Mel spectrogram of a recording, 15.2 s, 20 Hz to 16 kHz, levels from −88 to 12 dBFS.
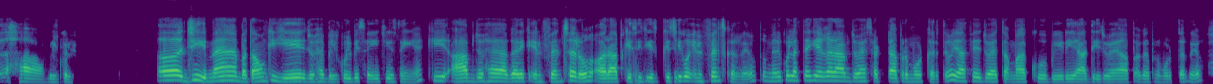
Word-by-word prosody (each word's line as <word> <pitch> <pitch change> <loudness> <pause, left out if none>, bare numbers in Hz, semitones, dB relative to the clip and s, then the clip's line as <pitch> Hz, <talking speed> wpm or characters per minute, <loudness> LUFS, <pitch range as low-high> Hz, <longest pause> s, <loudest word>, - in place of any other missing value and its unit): हाँ, 140 -5 -1
बिल्कुल। 130 -3 -7 1.1
अ, 205 +1 +8
जी। 200 +1 +3
मैं 190 +4 +3
बताऊँ 155 +3 +2
कि 195 - -5
ये 155 -1 +2
जो 145 - 0
है 155 0 -3
बिल्कुल 135 +2 -5
भी 155 - -5
सही 140 -2 -5
चीज़ 145 -1 -7
नहीं 125 -3 -10
है। - - -10
कि 185 0 -2 0.2
आप 155 0 +3
जो 160 - +1
है 165 -1 +3
अगर 155 +1 +4
एक 155 - 0
इन्फ़्लुएंसर 150 +6 0
हो 155 - +7
और 145 -4 +4
आप 145 0 +4
किसी 155 +1 -4
चीज़ 155 -2 -5
किसी 165 +3 -3
को 185 -1 +3
इन्फ्लुएंस 155 +4 -3
कर - - -4
रहे 125 0 -8
हो - - -6
तो 190 - -10
मेरे 175 +1 -4
को 200 - -1
लगता 195 0 +1
है 195 - -1
कि 195 - +3
अगर 190 0 +3
आप 180 -1 +4
जो 165 - +2
है 170 - -1
सट्टा 155 -2 +1
प्रमोट 150 0 -3
करते - - -6
हो 215 - +1
या 170 -5 +4
फिर 170 -2 -1
जो 155 0 0
है 150 - +1
तम्बाकू, 135 0 -4
बीड़ी 130 +1 -6
आदि 130 +2 -5
जो 130 0 -7
है 130 - -5
आप 130 -1 -4
अगर 135 - -7
प्रमोट 130 0 -13
कर - - -3
रहे 455 +1 -6
हो - - -5
155 Hz, 250 wpm, -24 LUFS, 145-180 Hz, 1.1 s, अ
